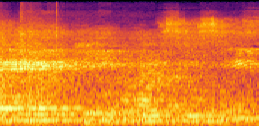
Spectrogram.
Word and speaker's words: APICC: Um there is a APIC pronounced as API.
